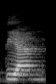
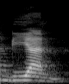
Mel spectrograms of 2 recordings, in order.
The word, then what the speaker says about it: tian: there Nah itu ya Pinyin Tian Ini bukan bacanya Dian ya teman-teman ya kalau a disandingkan dengan I dalam Mandarin a-nya jadi e gitu ya Dan kalau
